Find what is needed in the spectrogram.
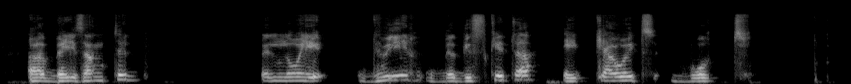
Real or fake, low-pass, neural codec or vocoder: fake; 10.8 kHz; codec, 24 kHz, 1.5 kbps, HILCodec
